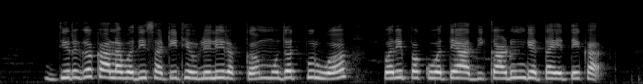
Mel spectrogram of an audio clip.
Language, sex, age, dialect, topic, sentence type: Marathi, female, 18-24, Standard Marathi, banking, question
